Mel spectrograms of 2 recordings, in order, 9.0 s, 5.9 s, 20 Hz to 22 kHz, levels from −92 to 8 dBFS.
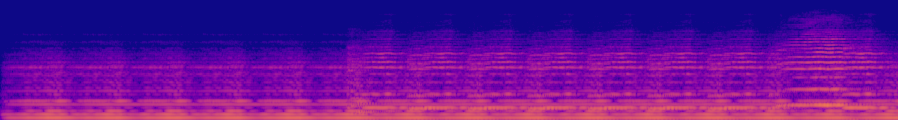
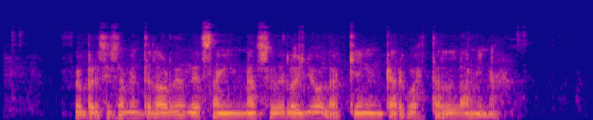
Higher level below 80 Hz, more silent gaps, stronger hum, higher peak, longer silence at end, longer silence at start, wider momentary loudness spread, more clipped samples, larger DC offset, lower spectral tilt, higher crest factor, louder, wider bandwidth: about the same, -56 dBFS vs -56 dBFS; neither; neither; second, -18 dBFS vs -8 dBFS; second, 0 s vs 0.85 s; second, 0 s vs 0.75 s; about the same, 6 LU vs 7 LU; neither; neither; first, -7 dB/octave vs -4.5 dB/octave; about the same, 16 dB vs 16 dB; second, -34 LUFS vs -25 LUFS; second, 8.2 kHz vs 9.4 kHz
